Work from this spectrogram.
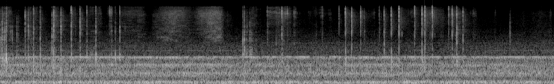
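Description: Long nails tap and scratch the beige back panel and the handle of a wooden-framed hand mirror lying face down. The result is a quick run of light, crisp clicks over a steady low hum, with a faint, even tone throughout.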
